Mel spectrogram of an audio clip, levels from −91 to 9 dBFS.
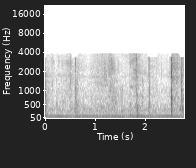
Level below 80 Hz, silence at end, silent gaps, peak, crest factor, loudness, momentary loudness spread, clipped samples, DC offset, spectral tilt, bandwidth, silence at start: -58 dBFS; 0 s; none; -14 dBFS; 32 dB; -46 LUFS; 12 LU; under 0.1%; under 0.1%; -2.5 dB/octave; 4 kHz; 0 s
